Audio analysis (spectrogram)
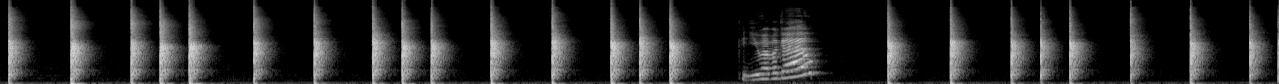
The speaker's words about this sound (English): See if you can have a go without me clapping.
